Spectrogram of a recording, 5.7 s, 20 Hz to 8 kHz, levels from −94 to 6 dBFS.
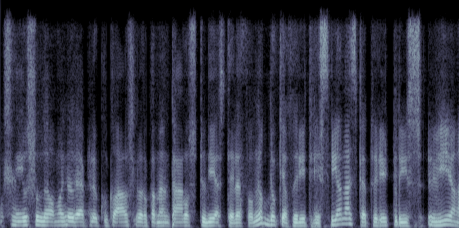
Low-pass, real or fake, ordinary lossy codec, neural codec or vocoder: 7.2 kHz; fake; Opus, 64 kbps; codec, 16 kHz in and 24 kHz out, 0.6 kbps, FireRedTTS-2 codec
